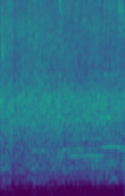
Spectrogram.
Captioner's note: some Applause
